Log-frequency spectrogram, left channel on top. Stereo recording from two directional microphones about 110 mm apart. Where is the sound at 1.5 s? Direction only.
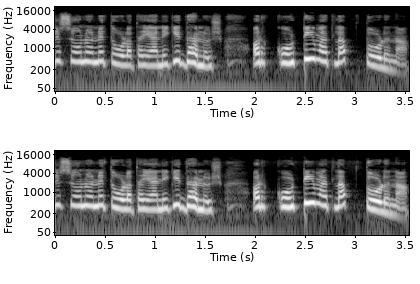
20° right (ahead or behind).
